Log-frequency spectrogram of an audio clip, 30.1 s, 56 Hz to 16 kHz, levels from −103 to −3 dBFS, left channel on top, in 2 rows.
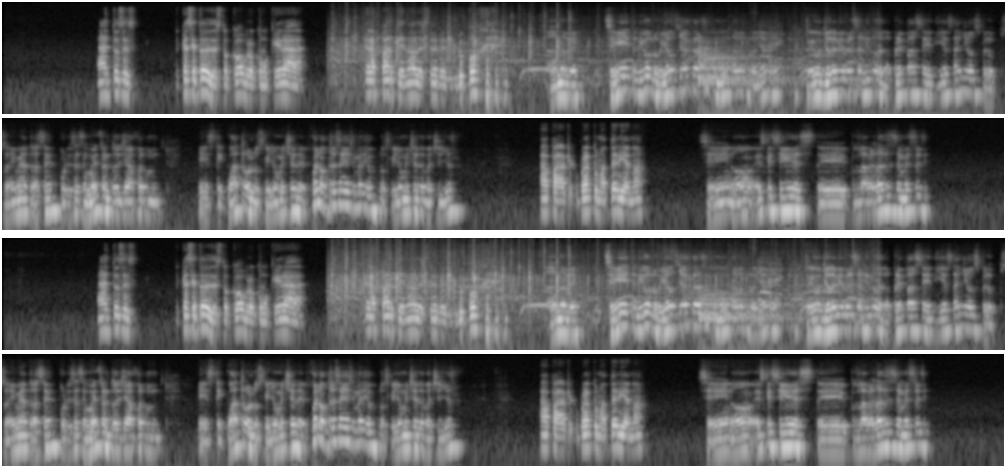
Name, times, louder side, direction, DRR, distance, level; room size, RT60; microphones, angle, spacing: voice 1, 1.4-2.0 2.7-4.5 5.4-7.6 23.1-24.7, equal, 10° left, 0.5 m, -31 dB
sound 1, 4.8-13.2, right 7 dB, 45° right, 0.5 m, -42 dB
voice 2, 8.1-8.7 9.0-11.7 12.0-17.4 18.0-21.9 25.5-28.9, right 1 dB, 70° right, 1.2 m, -33 dB
sound 2, 10.4-14.6 16.3-16.6, right 1 dB, 80° left, 1.1 m, -44 dB
5.1 x 3.7 x 2.3 m
head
